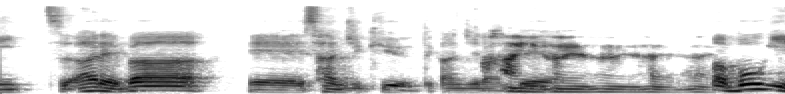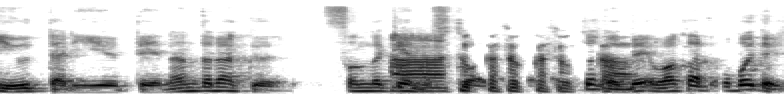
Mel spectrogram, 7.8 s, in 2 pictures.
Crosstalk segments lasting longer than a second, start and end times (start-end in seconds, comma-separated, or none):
5.8-7.1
